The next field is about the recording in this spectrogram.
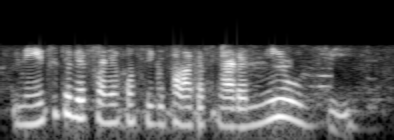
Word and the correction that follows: Nilce: É, desculpa, é assim que se pronuncia? É Nilze ou é Nilce? – Nilce. – Ah, tá. Dona Nilce, eu falo da Atencrédito, eu sou representante autorizada do Banco do Brasil.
